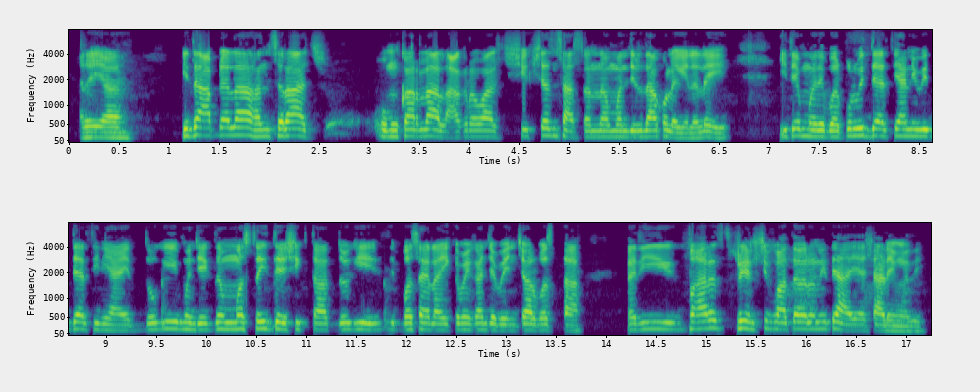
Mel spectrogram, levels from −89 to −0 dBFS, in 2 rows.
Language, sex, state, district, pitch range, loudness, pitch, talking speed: Marathi, male, Maharashtra, Dhule, 160-185 Hz, -16 LUFS, 170 Hz, 140 wpm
